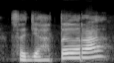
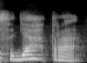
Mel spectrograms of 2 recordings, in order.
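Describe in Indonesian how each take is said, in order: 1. Ada empat suku kata, dengan vokal sebelum ra. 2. Ada tiga suku kata, diakhiri tra yang disambung. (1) "harusnya sejahtera" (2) "tapi kalau yang tidak baku sejahtera"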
